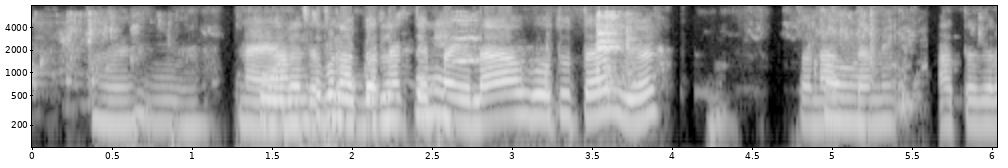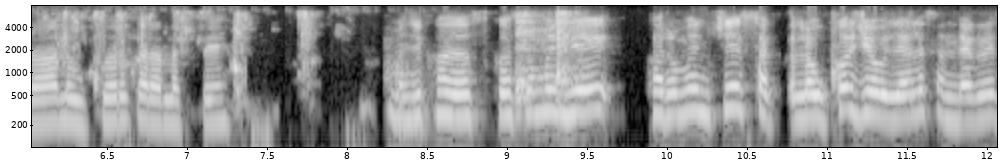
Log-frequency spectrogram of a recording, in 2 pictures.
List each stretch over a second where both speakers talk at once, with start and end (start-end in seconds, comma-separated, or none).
1.4-2.6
